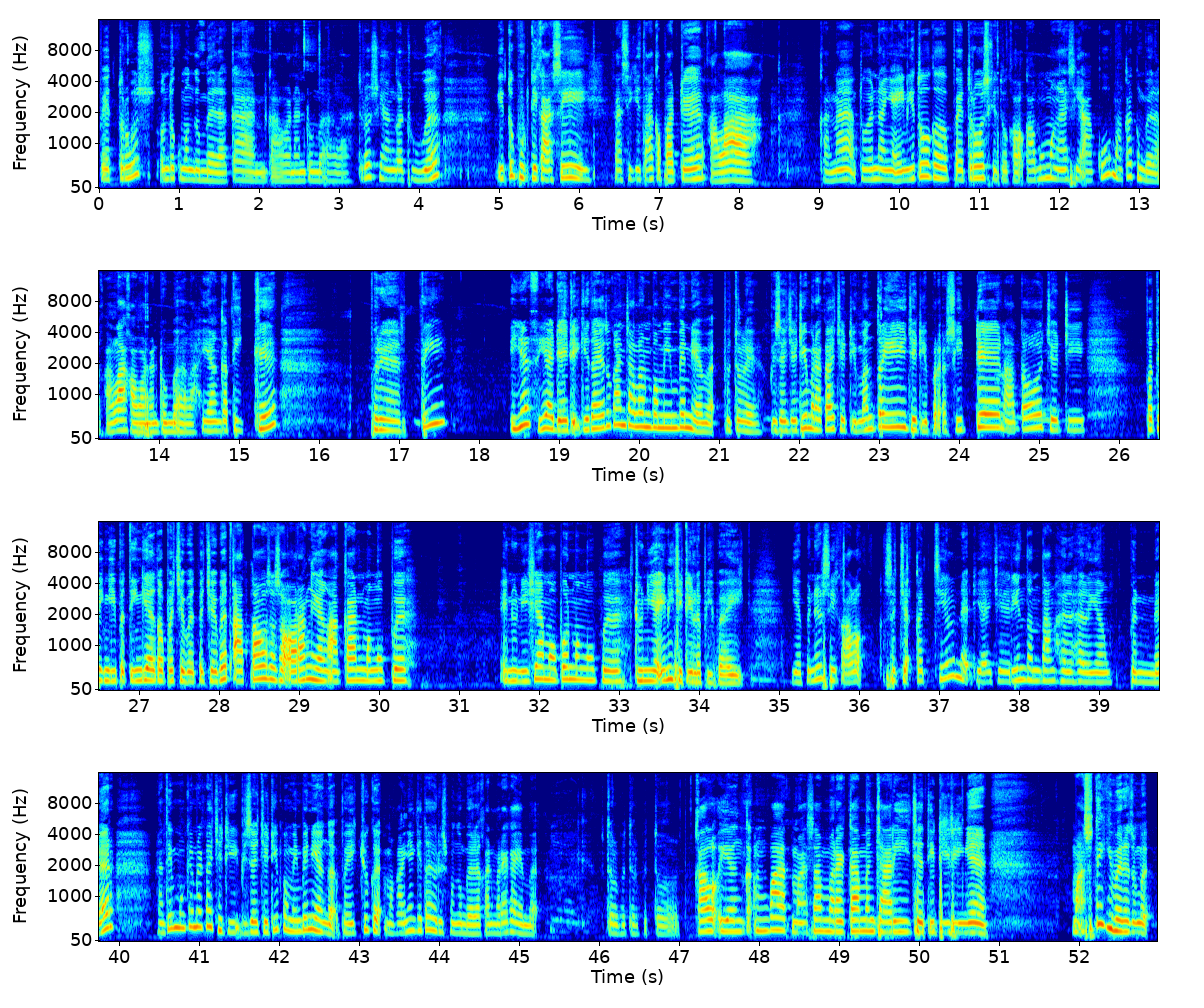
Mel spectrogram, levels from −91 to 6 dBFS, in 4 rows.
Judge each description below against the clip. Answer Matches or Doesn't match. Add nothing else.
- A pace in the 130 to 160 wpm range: Matches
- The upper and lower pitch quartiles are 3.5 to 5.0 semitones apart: Matches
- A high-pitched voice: Matches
